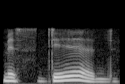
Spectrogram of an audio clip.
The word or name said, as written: misdid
